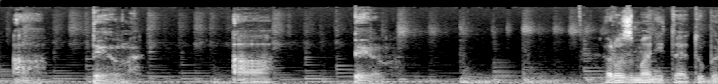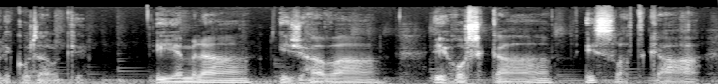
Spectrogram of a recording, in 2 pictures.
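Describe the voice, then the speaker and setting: A man reading a story aloud as a narrator, grave and measured, with weighty pauses. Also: rumbling low. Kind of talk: dramatic audiobook narration.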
